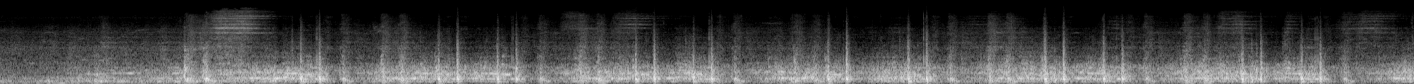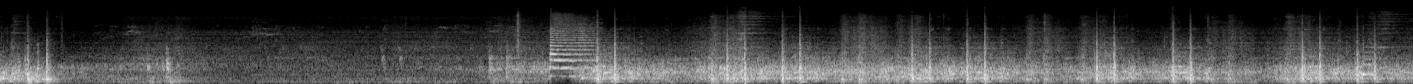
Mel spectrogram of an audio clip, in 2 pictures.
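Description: Six-car electric suburban trains crossing a timber trestle bridge, heard from directly beneath the deck: a heavy rumble with a steady run of sharp knocks as the wheels pass over. The first train, a Comeng, fades out about fifteen seconds in. After a few quieter seconds the second, an X'Trapolis, comes over just under twenty seconds in.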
